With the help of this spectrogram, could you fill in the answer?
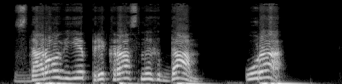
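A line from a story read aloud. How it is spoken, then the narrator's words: Shout. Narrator (Russian): Хаим крикнул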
